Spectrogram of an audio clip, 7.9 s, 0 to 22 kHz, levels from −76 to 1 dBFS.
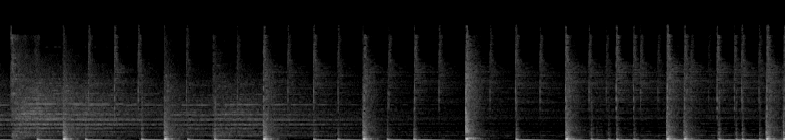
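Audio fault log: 5.96 s to the end: doubled audio track. The music is joined abruptly by a second, full-band copy trailing by roughly 150 ms and about 5 dB quieter, with no decay or room colour, likely from a slower second capture path or two misaligned copies in an edit.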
